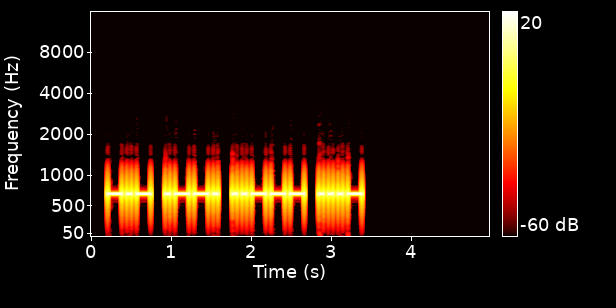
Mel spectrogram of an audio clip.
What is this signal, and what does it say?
Morse code, heard as a keyed tone, about 20 wpm, 700 Hz. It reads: KP2V
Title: DXCC-100 Call Signs - 4 Characters - Repeated 3x - 20wpm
